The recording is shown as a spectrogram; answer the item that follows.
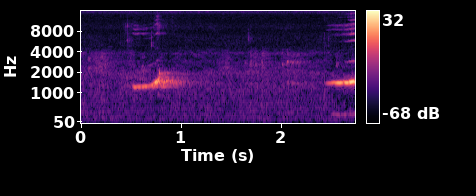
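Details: African grey parrot in a happy mood: two short whistled notes, the first rising and sliding level, the second a bright rising whistle near the end, over a quiet background.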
